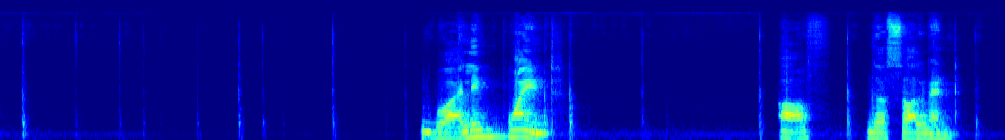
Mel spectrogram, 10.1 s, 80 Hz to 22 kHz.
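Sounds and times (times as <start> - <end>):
chalk tapping on chalkboard: 0.0 - 4.2, 5.4 - 6.8, 7.5 - 10.0.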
